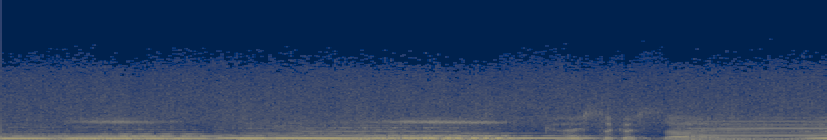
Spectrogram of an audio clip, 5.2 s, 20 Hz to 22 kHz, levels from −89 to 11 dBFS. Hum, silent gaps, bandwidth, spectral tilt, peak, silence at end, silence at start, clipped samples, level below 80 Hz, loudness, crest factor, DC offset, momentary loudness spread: none; none; 13.5 kHz; -5.5 dB/octave; -14 dBFS; 0 s; 0 s; under 0.1%; -80 dBFS; -28 LUFS; 12 dB; under 0.1%; 10 LU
